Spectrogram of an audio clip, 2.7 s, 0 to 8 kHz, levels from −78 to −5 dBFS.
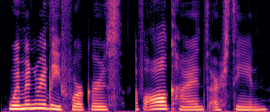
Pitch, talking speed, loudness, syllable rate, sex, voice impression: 225 Hz, 180 wpm, -17 LUFS, 4.9 syllables/s, female, feminine, slightly young, tensed, clear, fluent, slightly cute, slightly sincere, friendly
